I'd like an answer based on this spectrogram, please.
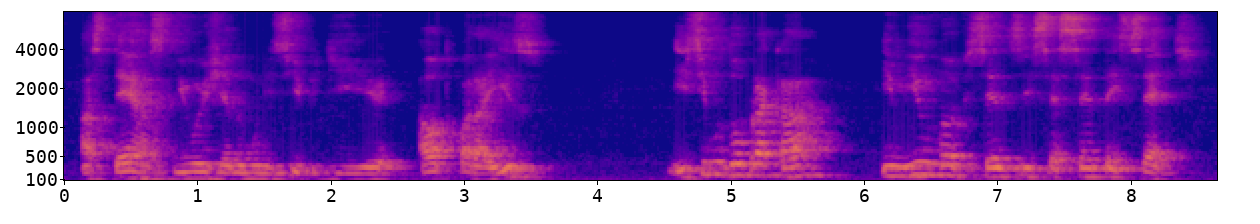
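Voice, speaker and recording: A man's fairly slow speech carries audible room echo. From northern Paraná, Brazil. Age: 70s. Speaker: mayor. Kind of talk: documentary interview.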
